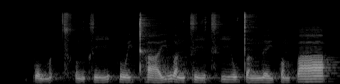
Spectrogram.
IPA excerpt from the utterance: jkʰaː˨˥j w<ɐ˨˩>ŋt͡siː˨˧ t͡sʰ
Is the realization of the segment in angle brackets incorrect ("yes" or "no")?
yes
